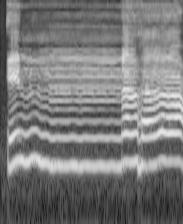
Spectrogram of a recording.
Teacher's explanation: یہاں نون مشدد ہے تو تھوڑی دیر لگائیں گے، غنہ کریں گے، اس کو غنہ بولتے ہیں، ناک میں آواز جائے گی خیشوم. انہا، ہا، یہ ہا نہیں پڑھنا، ہا پڑھنا ہے.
